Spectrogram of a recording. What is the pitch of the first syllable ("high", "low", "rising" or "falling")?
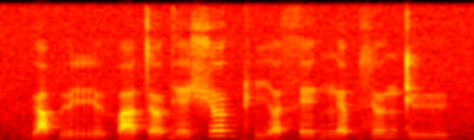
low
